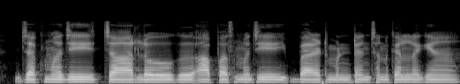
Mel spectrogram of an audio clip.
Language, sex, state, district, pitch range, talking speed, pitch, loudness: Kumaoni, male, Uttarakhand, Tehri Garhwal, 110-115 Hz, 130 wpm, 115 Hz, -17 LUFS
